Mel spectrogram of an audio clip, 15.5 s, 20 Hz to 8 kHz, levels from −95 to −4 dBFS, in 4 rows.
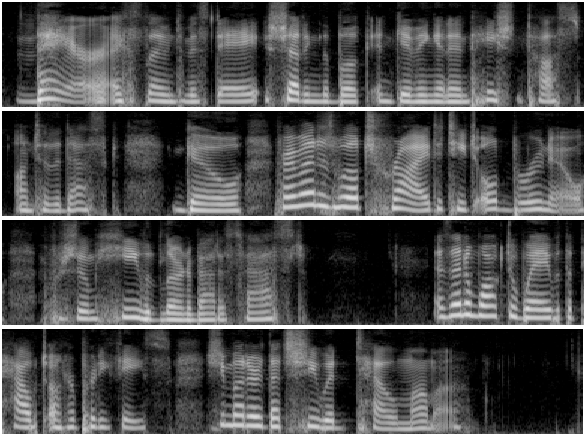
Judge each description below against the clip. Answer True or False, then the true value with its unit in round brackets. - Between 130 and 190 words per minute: False (205 wpm)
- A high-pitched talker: True (205 Hz)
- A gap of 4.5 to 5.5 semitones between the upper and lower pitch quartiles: False (4.0 semitones)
